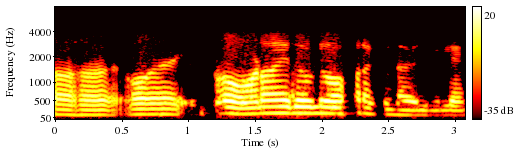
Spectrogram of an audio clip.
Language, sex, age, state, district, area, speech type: Malayalam, male, 18-30, Kerala, Wayanad, rural, conversation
